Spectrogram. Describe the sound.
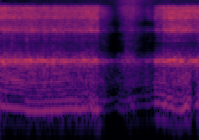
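A voice imitates a white noise machine with a steady, raspy, snore-like droning hiss that dips briefly in the middle before resuming at full strength.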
